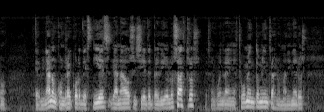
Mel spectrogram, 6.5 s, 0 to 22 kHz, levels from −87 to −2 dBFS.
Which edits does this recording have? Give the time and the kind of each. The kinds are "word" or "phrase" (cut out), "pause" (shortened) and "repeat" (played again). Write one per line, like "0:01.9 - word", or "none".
none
